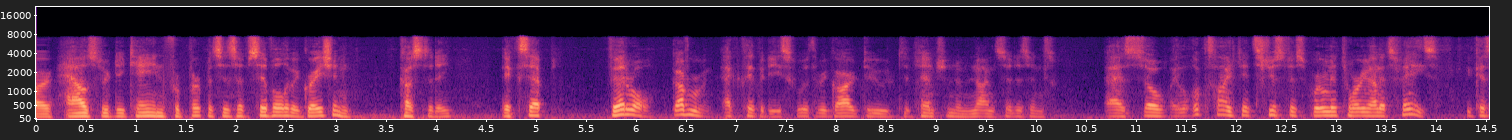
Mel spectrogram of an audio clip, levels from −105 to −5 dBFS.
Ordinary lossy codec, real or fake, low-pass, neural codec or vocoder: Opus, 64 kbps; fake; 7.2 kHz; codec, 16 kHz in and 24 kHz out, 0.6 kbps, FocalCodec, streaming, 2048 codes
